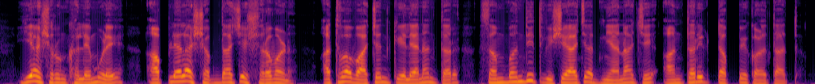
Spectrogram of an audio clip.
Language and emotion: Marathi, neutral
